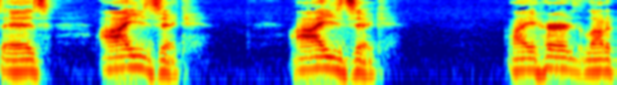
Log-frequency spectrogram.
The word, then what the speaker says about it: Isaac: in the tours and then learn how to pronounce those two words how about people names let's think about these three names is AAC and mos es and MC and ABB you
